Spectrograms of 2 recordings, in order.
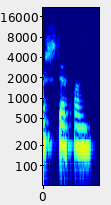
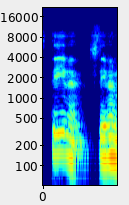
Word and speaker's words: Stephen: Is it Stephen or Stefan? Stephen Michael.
